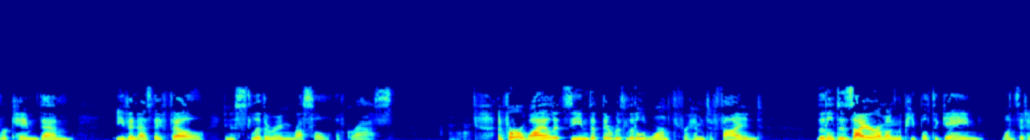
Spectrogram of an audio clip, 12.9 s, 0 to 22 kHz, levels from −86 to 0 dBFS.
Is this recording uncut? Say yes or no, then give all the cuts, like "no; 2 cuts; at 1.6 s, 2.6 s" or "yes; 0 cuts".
yes; 0 cuts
